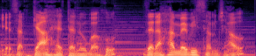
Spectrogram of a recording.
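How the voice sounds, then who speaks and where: आदमी का निभाया गहरी आवाज़ वाला स्नेही ससुर. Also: male voice, low voice, fairly even intonation, normal speed, faint music behind. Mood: puzzled. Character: proud, kindly older father-in-law, rich family patriarch.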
